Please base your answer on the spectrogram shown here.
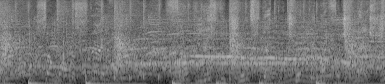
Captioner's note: crowd cheering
